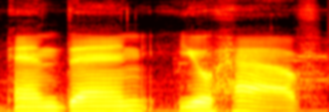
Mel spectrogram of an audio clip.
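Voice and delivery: normal talking voice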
